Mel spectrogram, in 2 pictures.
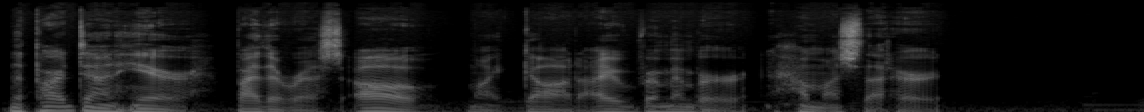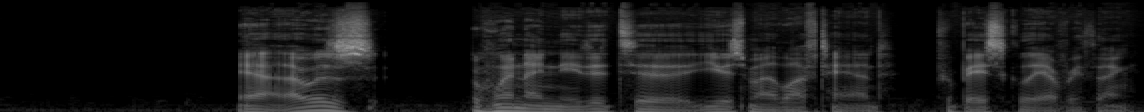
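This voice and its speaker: A man playing an affectionate, teasing, easily embarrassed boyfriend in an intimate, conversational ASMR roleplay, speaking softly and a little hesitantly. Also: rumbling low, measured pace. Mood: fond, teasing.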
